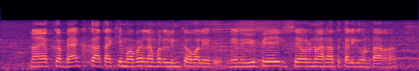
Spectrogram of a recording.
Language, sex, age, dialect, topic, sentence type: Telugu, male, 25-30, Central/Coastal, banking, question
